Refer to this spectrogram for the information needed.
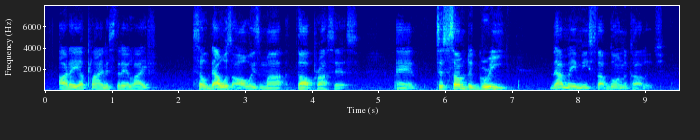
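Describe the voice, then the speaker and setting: A man with a medium-pitched voice and a dark, mellow tone speaks at a fairly slow pace, using ordinary pitch variation and long, frequent pauses, with audible room echo. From Bahamas. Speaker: podcast host. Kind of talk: interview.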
